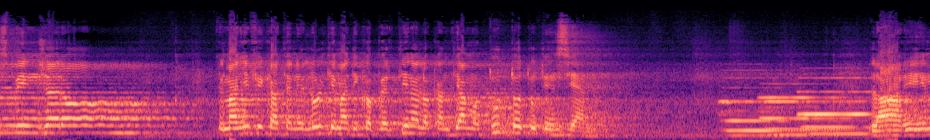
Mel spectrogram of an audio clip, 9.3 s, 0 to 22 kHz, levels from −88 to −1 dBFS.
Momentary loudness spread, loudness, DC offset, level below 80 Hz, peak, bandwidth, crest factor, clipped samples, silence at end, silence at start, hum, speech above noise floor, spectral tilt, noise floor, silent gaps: 15 LU; -13 LUFS; under 0.1%; -52 dBFS; 0 dBFS; 14.5 kHz; 14 dB; under 0.1%; 0 s; 0 s; none; 22 dB; -4.5 dB/octave; -35 dBFS; none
